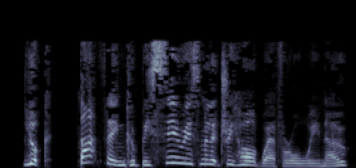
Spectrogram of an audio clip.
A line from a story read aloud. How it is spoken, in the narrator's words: Lane snapped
